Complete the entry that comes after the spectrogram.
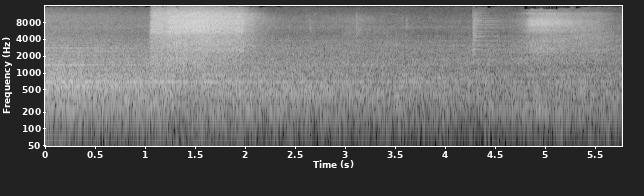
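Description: LHB passenger coaches rolling past on the track, the rumble slowly fading, with a steady hum dying away in the first second. A loud burst of hissing comes about a second in and lasts about a second, and a shorter hiss comes near the end.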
